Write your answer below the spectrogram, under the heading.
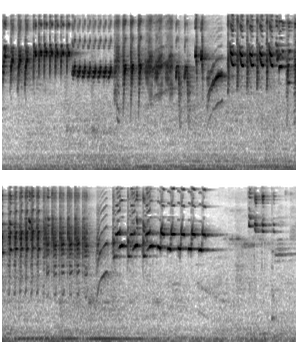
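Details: Red siskin (Spinus cucullatus) singing a long, fast, twittering song of high buzzy trills and sharp chirps with sweeping slurred notes. The song fades out near the end.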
